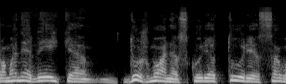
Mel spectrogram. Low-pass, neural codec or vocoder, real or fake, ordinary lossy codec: 14.4 kHz; vocoder, 44.1 kHz, 128 mel bands every 512 samples, BigVGAN v2; fake; Opus, 16 kbps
